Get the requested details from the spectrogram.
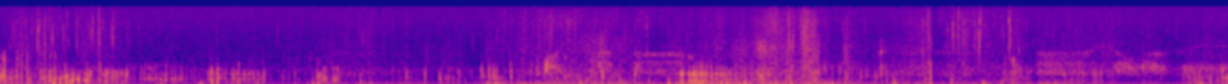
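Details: Abdomen of a person who exercised on an empty stomach and then felt nauseous: bowel sounds.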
